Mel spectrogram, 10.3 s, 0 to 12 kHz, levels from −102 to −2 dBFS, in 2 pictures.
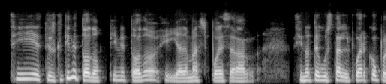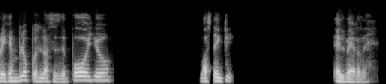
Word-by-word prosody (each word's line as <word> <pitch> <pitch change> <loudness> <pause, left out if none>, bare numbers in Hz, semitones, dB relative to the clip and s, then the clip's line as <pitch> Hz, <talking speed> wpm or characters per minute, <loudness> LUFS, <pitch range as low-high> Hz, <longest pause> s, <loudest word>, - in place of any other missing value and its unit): Sí, 210 0 +1
este, 180 -4 0
es 155 - -3
que 175 +3 -10
tiene 265 +6 +4
todo, 140 -4 +4
tiene 165 -3 -6
todo 175 +5 +1
y - - -3
además 135 +2 0
puedes 140 0 0
cerrar 125 -2 0 0.6
si - - -5
no 155 +1 +1
te 170 - +3
gusta 155 +1 +2
el 145 -4 +1
puerco, 160 +4 +1
por 150 -5 +2
ejemplo, 140 +5 -1
pues, 135 -5 -2
lo 125 - +2
haces 115 -3 -8
de 105 - -6
pollo. 155 +3 0 1.2
O 130 - 0
hasta 130 +2 -2
inclu 135 +1 -3 1.4
El 125 -3 +2
verde. 105 -1 -3
150 Hz, 175 wpm, -23 LUFS, 130-165 Hz, 1.4 s, tiene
